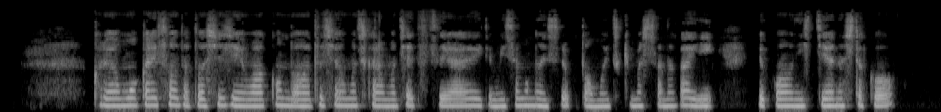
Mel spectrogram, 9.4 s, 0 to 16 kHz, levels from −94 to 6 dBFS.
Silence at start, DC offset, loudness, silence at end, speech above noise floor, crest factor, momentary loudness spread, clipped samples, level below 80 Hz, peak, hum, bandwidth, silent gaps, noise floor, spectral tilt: 0.5 s; under 0.1%; -33 LUFS; 0.5 s; 23 dB; 18 dB; 6 LU; under 0.1%; -66 dBFS; -16 dBFS; none; 11 kHz; none; -56 dBFS; -4.5 dB/octave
